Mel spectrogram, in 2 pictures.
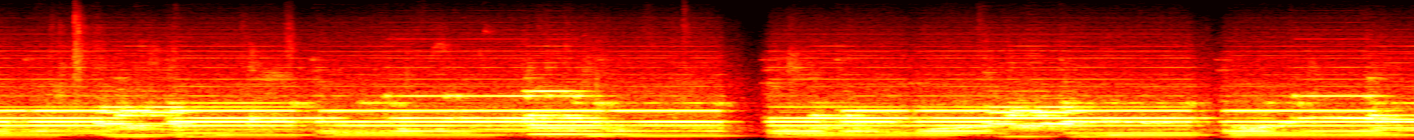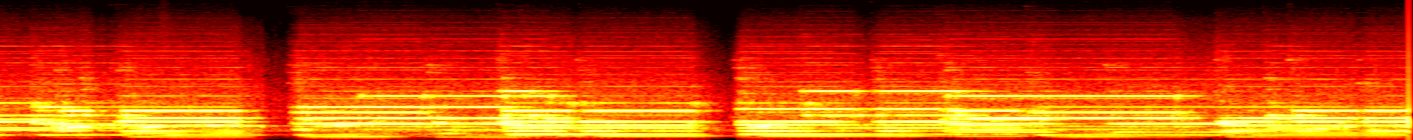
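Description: Organ playing slow, sustained chords in phrases of a few seconds each, with a brief break between phrases.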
